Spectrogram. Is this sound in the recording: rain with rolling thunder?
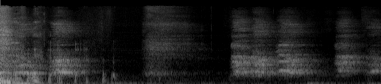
no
